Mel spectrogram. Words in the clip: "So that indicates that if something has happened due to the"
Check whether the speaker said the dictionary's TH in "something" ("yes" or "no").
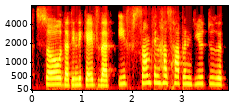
yes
